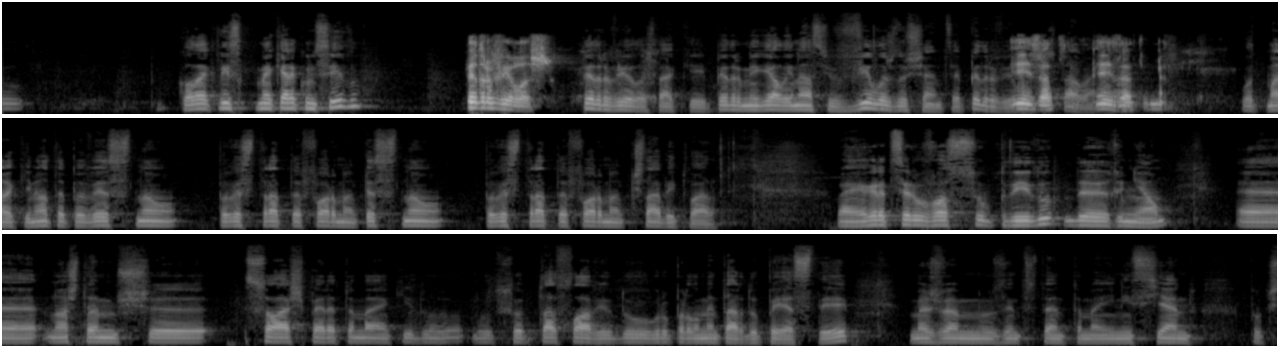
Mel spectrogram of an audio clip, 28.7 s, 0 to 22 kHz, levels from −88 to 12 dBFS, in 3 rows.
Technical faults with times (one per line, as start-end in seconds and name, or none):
12.30-14.29 stream segment repeated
